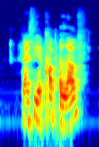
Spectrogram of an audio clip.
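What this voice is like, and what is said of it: Put-on British accent. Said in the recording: “Quite British of me... That's my British accent.”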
